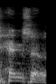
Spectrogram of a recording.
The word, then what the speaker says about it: Renzo: So it's Henzo, so I got to remember that. The R's silent? It is the Brazilian pronunciation.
